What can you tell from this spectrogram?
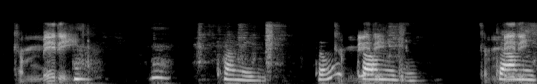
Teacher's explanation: The second syllable or middle syllable is stretched.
